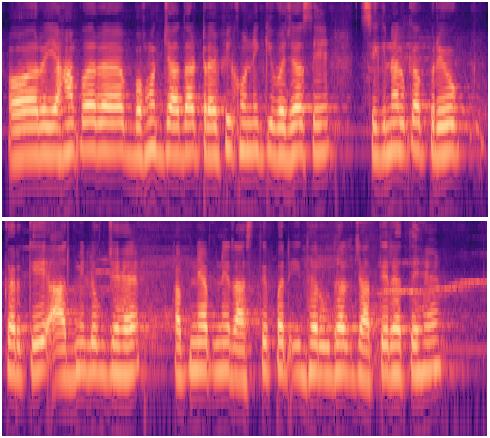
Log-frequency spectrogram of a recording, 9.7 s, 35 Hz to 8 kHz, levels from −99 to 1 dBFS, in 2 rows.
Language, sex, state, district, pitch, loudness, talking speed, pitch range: Hindi, male, Chhattisgarh, Rajnandgaon, 180 Hz, -15 LUFS, 155 wpm, 175-185 Hz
